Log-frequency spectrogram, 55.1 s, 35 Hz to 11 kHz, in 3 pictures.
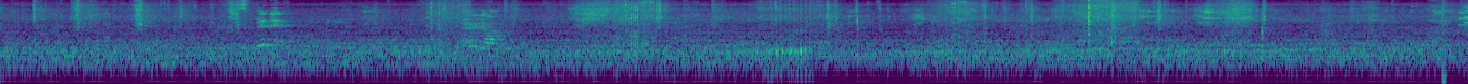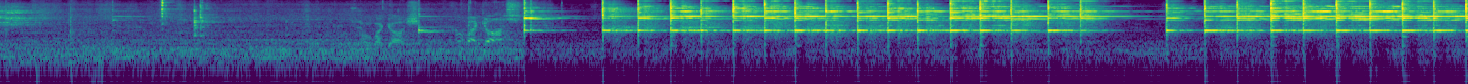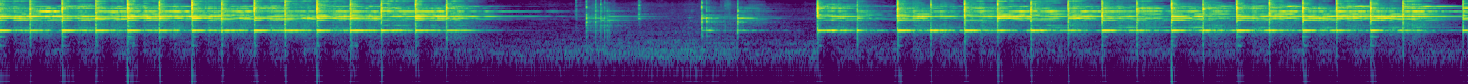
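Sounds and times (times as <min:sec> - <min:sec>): axe polls striking steel on anvil: 0:24.9 - 0:43.3, 0:43.9 - 0:44.8, 0:45.4 - 0:55.0.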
